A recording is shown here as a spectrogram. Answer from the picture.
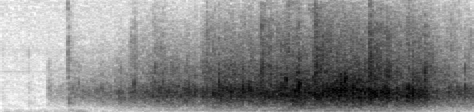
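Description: An audience bursts into applause at a concert. After a brief quiet opening, dense clapping swells and holds at a loud, steady roar with no voices on top.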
